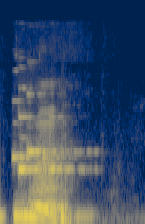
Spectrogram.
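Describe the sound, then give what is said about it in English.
A short electronic mobile phone ringtone chirps once, a bright tonal burst with steady high notes lasting under a second, clear, then fades into quiet. “I thought I told you to keep your phone quiet. That was your phone, so.”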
